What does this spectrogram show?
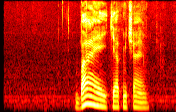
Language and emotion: Russian, positive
